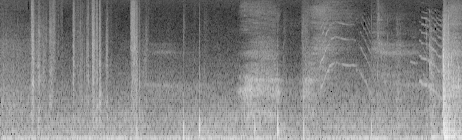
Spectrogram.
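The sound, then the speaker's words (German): A door is opened: scattered clicks and latch rattles, a brief rising creak, then a solid thump near the end. Nobody speaks. “Ist die Tür offen? Das müsste sie eigentlich sein.”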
